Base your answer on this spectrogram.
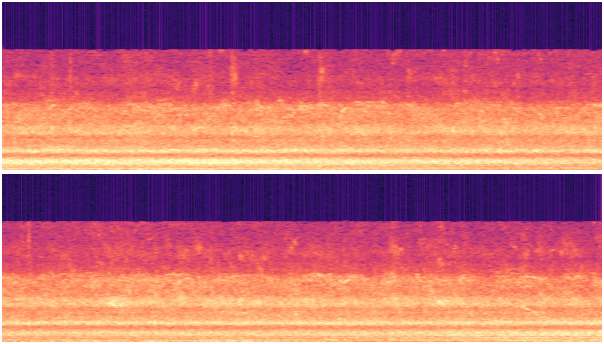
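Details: A steady, even hiss of broadband noise with a faint constant hum runs throughout, and no distinct animal calls stand out.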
